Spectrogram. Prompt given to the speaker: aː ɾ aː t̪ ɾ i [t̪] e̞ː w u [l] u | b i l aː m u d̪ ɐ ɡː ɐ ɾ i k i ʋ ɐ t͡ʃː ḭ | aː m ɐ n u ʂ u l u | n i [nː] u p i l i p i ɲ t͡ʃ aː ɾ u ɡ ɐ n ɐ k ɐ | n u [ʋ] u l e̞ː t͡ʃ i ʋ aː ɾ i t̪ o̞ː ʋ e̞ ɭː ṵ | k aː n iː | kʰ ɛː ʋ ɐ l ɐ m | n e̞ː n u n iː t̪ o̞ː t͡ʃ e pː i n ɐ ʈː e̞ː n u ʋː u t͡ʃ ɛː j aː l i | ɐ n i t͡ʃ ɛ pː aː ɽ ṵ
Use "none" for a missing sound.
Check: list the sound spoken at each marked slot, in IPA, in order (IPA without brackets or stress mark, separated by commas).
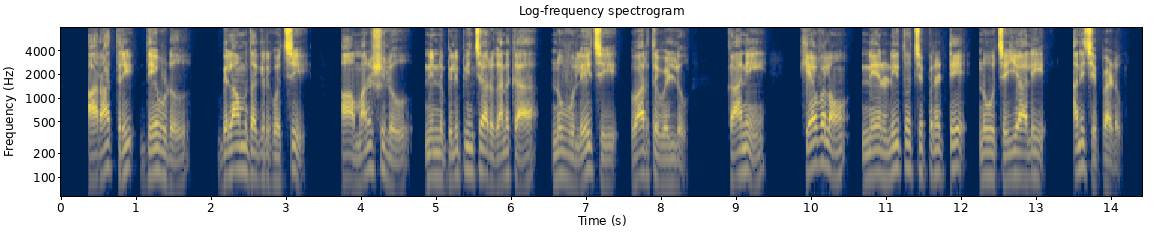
d̪, ɽ, nː, ʋː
